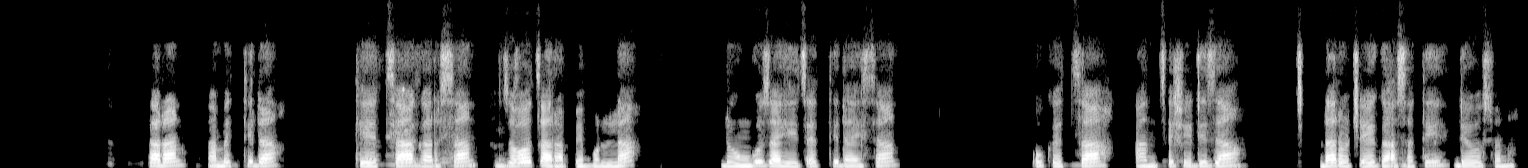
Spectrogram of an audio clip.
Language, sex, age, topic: Gamo, female, 18-24, government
